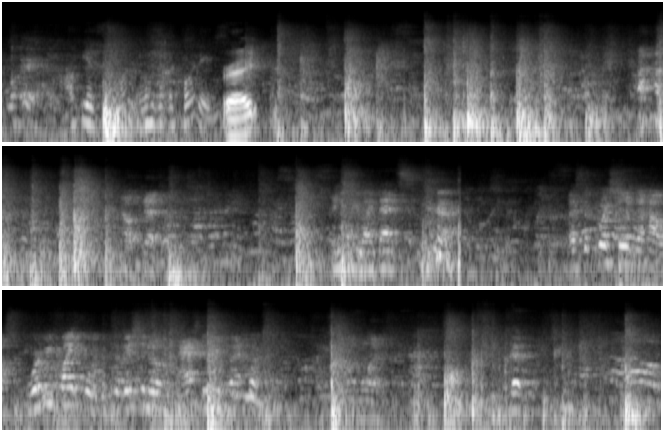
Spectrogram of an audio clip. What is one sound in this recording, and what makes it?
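Feet shuffle and stamp on a hard floor.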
